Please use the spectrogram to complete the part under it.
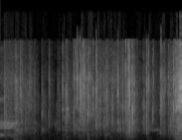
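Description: A sheet of paper crinkles and rustles as it is handled, with short soft crumpling bursts close by and no talk.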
